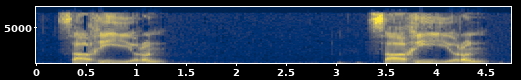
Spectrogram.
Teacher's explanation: On la prononce tel que le R du français, le R grasseillé.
